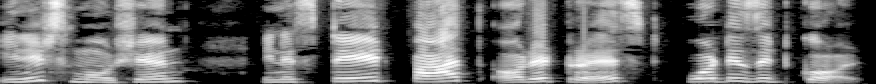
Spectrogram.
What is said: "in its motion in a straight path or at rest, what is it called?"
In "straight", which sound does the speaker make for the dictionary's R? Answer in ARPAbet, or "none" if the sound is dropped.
none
